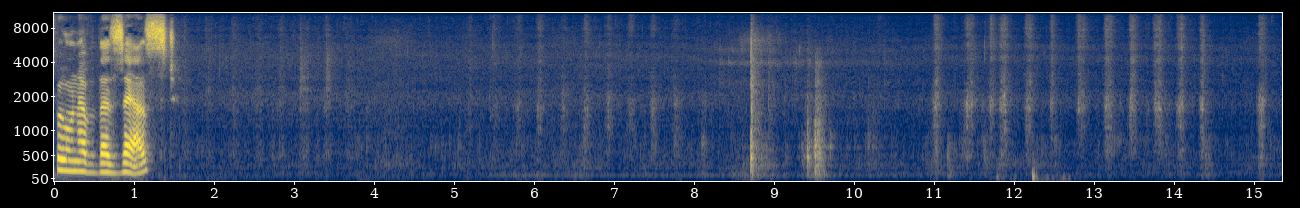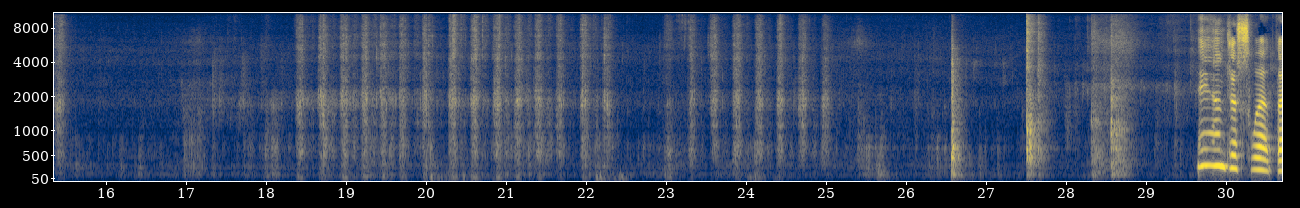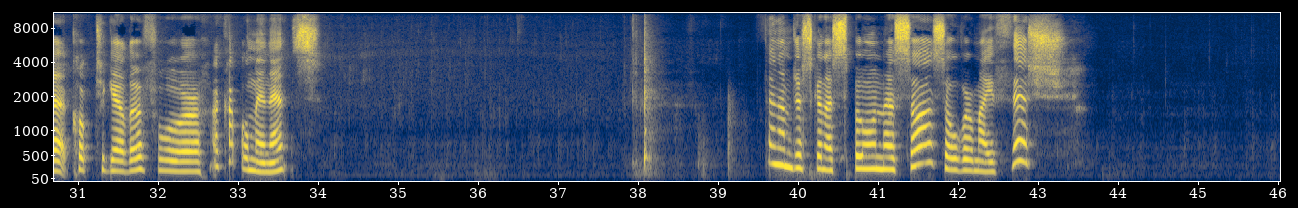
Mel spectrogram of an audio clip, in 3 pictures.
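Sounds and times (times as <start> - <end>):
lemon rasping on a grater: 1.4 - 4.0, 5.1 - 8.0, 10.9 - 15.6, 18.3 - 22.4, 23.0 - 25.2.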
